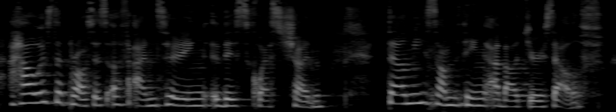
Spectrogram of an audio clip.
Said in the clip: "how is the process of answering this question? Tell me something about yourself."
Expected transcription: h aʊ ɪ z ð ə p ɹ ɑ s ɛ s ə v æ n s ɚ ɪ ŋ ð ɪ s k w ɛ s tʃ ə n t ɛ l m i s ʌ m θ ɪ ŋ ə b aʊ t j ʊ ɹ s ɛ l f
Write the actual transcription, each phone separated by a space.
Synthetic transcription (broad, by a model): h aʊ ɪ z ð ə p ɹ ɑ s ɛ s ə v æ n s ɚ ɪ ŋ ð ɪ s k w ɛ s tʃ ə n t ɛ l m i s ʌ m θ ɪ ŋ ə b aʊ t j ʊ ɹ s ɛ l f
